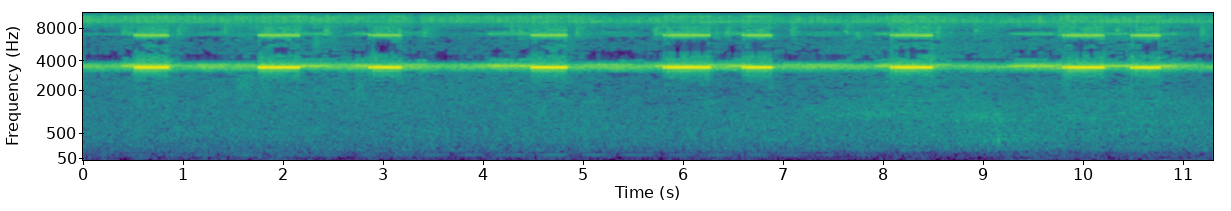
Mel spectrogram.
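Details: Cricket chirps: about nine bright, high-pitched bursts spaced irregularly, one to two seconds apart, each roughly a third of a second long, over a constant shrill chorus of crickets in the background.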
